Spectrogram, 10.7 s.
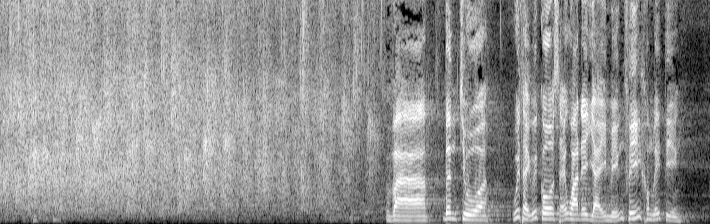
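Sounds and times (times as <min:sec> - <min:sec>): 
schoolchildren clapping at their school: 0:00.0 - 0:05.9
speech: 0:05.8 - 0:10.3.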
